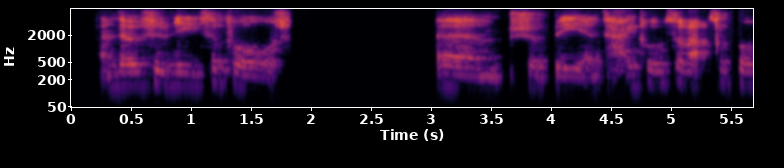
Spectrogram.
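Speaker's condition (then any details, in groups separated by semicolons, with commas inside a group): Cerebral palsy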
